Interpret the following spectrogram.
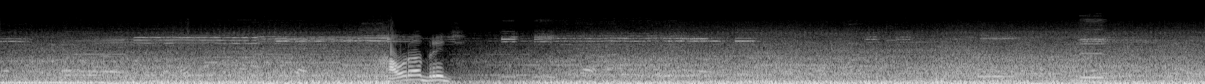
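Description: Busy city road traffic: bus, car and motorcycle engines running close by in a steady rumble, with short high-pitched tones like distant horns in the first half.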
